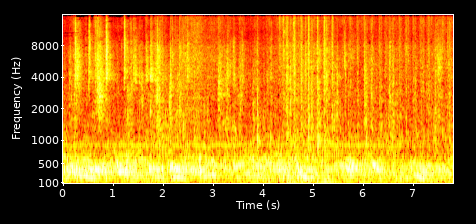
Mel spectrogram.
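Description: Sialkoti pigeons coo in a steady low murmuring chorus, several birds overlapping continuously and close by, with faint clicks and rustles mixed in.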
